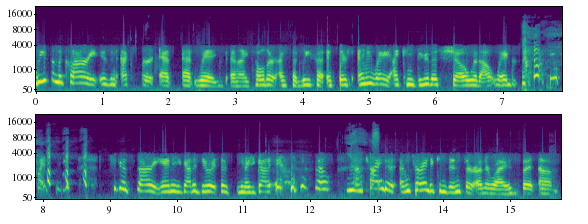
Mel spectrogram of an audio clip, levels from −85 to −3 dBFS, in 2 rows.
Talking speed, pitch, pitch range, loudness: 200 wpm, 245 Hz, 205-305 Hz, -14 LUFS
